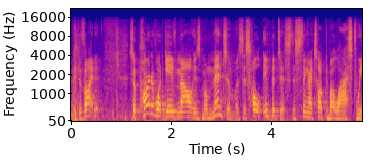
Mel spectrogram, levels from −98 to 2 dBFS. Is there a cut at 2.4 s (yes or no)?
yes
